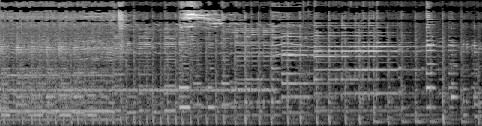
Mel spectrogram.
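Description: Live band playing an instrumental passage: electric guitar to the fore over keyboard and drums, with a fast, steady beat.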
